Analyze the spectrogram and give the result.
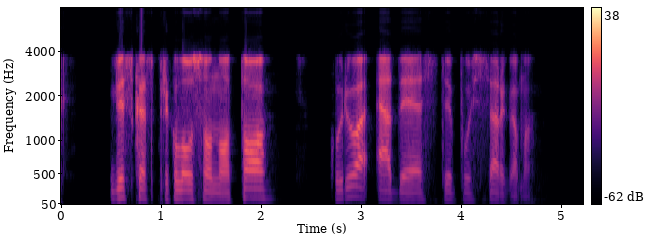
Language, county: Lithuanian, Kaunas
